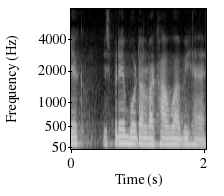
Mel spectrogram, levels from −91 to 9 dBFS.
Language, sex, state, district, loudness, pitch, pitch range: Hindi, male, Jharkhand, Garhwa, -15 LUFS, 130 Hz, 125-135 Hz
